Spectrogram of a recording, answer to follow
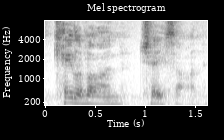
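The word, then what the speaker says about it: K'Lavon Chaisson: That is Kalavon Chason, is how you say I that.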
